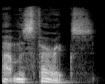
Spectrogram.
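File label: "atmospherics", English, uk British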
